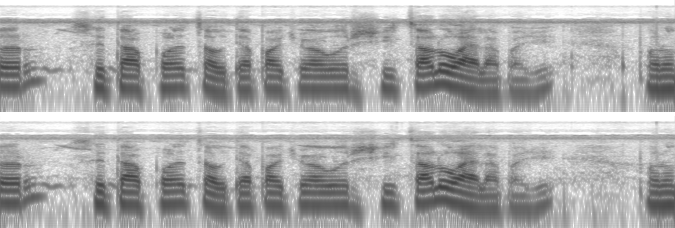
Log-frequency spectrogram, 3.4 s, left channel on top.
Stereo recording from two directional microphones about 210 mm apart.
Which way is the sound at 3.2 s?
50° left (ahead or behind).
